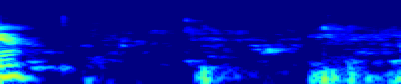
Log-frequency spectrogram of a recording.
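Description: A man's voice trails off, then a short pause holds a few faint clicks, typical of a computer mouse, before the voice picks up again.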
